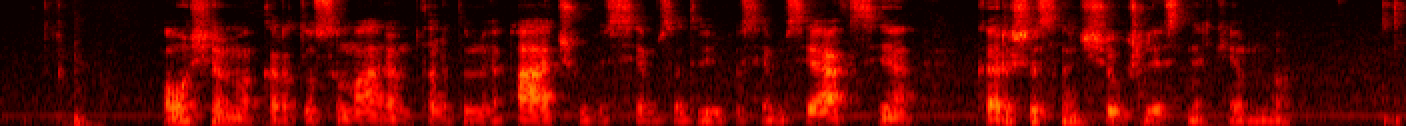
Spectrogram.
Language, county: Lithuanian, Marijampolė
